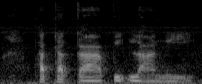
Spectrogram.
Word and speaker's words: ภัททา กปิลาณี: ใน ส่วน ของ ชีวิต สมรส เขา ได้ แต่ง งาน กับ ภัททา กปิลาณี — โอ้ ฉัน ออก เสียง ผิด ไป ก่อน หน้า นี้ ภัททา กปิลาณี — ตาม ความ ประสงค์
